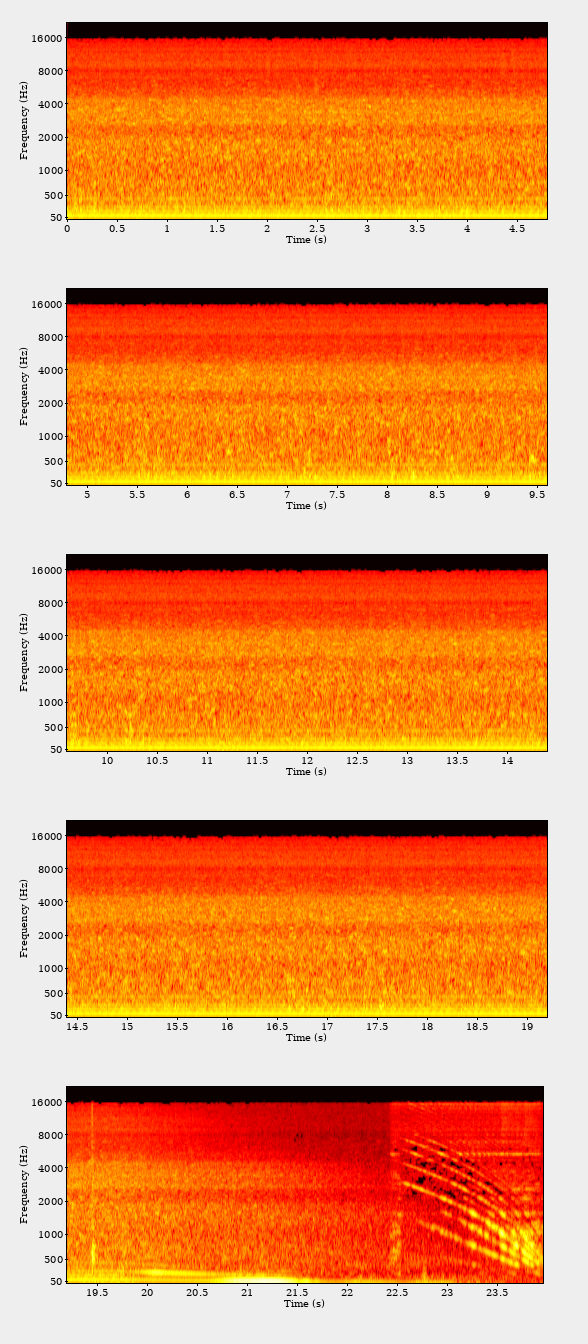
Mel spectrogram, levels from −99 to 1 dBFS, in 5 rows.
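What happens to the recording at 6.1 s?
Nothing goes wrong at 6.1 s; the sound continues intact through that moment, with no dropout, click, distortion or other fault.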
